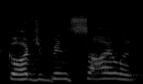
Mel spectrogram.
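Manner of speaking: high, loud, aching plea to God; desperate cry of a hurting believer; anguished pleading prayer. Acted. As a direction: pour it out like a broken man praying. Voicing David's anguished prayer.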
